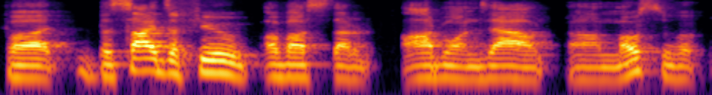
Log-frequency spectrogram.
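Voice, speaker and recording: A man in his twenties from the Chicago suburbs, whose first language is Polish, telling his story as a podcast guest in a relaxed way with frequent fillers. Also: lowish voice, moderate pace. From Chicago suburbs, USA. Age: 20s. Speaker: guest, veteran and real estate investor. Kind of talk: podcast interview.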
